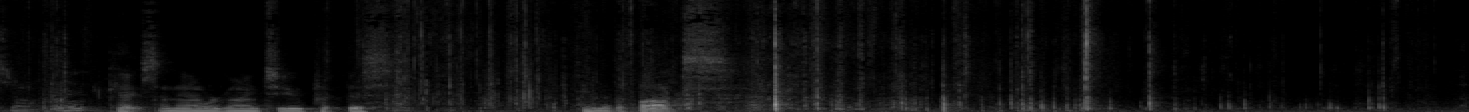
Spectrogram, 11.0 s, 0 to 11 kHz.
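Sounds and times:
cardboard box being folded: 0:02.9 - 0:08.3.

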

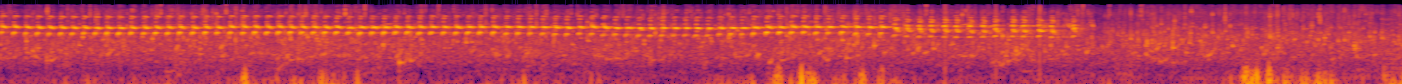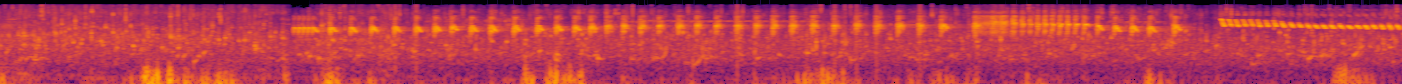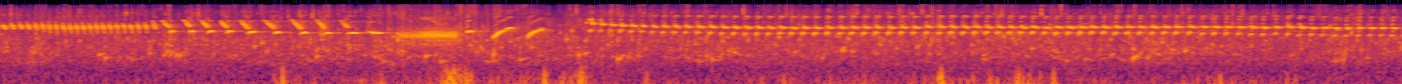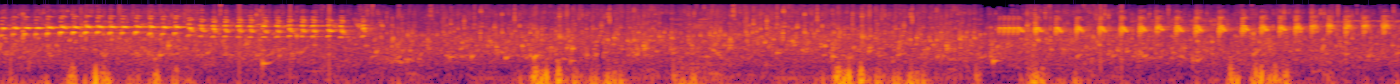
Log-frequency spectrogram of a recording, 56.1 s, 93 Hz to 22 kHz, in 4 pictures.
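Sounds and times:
songbird trilling: 0:00.0 - 0:10.9, 0:17.0 - 0:45.8.

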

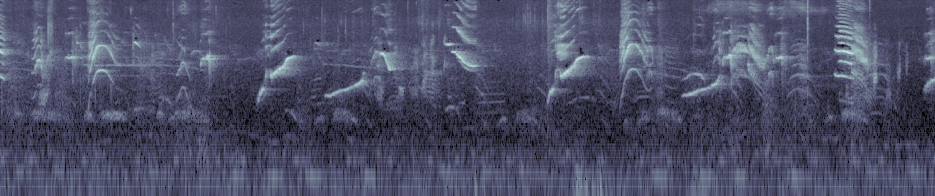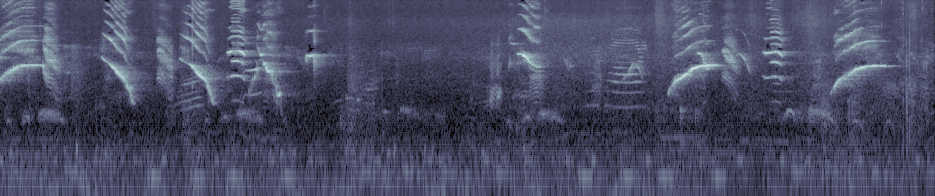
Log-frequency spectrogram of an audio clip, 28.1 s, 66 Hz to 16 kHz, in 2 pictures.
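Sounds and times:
high-pitched animal squeals: 0:26.5 - 0:27.5.

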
